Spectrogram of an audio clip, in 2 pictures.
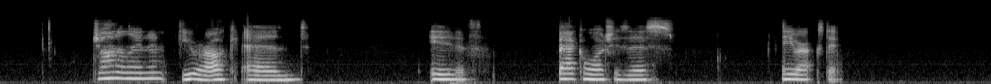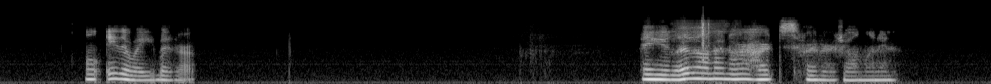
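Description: A young woman speaks close to a microphone in short, calm bursts.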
